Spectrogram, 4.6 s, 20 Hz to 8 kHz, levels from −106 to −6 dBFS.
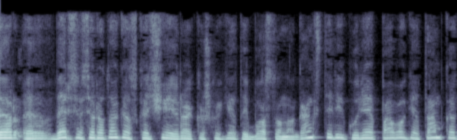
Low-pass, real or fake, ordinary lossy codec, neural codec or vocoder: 7.2 kHz; real; MP3, 48 kbps; none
